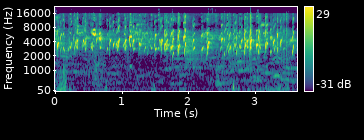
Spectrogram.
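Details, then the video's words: Batbata-style goldfinch song used to excite and stimulate goldfinches: quick, bright, high-pitched chirps and liquid trills in rapid succession, densely packed, with occasional dull low taps underneath. "goldfinch bird singing"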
